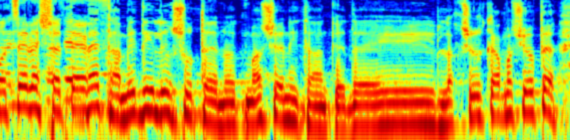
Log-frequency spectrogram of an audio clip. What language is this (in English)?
Hebrew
